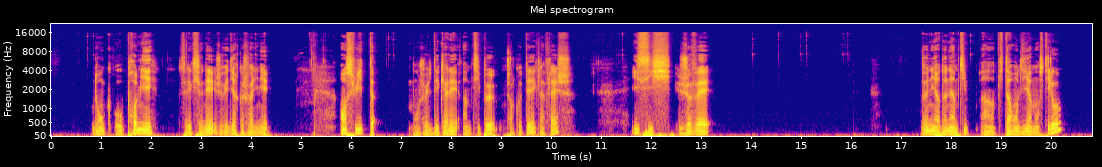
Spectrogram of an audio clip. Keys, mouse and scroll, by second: 0.7 shift+click, 4.0 click, 6.7 click, 7.9 click, 8.4 click, 9.7 Left, 11.3 click, 14.0 click, 14.9 click, 15.8 click, 18.3-20.8 drag.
